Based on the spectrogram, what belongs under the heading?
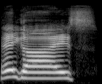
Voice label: chant; soira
